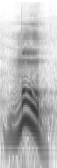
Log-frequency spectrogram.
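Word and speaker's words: 沐: water like that okay now water and tree together so you you pronounce it as a move okay because that's moved you say move but what does that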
